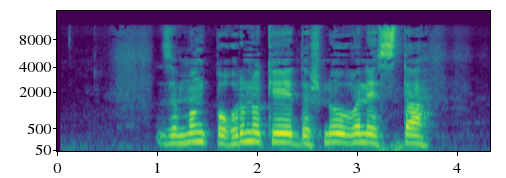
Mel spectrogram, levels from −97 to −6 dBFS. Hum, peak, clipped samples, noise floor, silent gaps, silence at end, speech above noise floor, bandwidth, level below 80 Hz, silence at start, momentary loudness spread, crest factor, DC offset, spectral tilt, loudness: none; -6 dBFS; under 0.1%; -61 dBFS; none; 0.6 s; 42 dB; 11.5 kHz; -56 dBFS; 1 s; 10 LU; 16 dB; under 0.1%; -4 dB/octave; -20 LUFS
